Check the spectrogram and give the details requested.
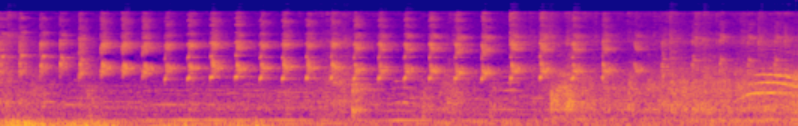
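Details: Lovebird chatter used as a lure to provoke other birds into singing: a long run of rapid, regular chirps repeated about three times a second, followed by a few clear, rising whistled notes near the end.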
